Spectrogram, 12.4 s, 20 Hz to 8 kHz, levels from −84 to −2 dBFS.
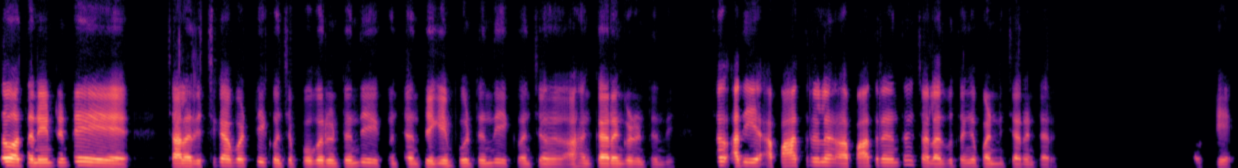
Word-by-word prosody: So 175 - +7
అతనేంటంటే 155 +3 +2 0.9
చాలా 135 +1 +7
rich - - -9
కాబట్టి 155 +1 +1
కొంచెం 140 -2 -4
పొగరుంటుంది, 140 +3 -2 0.2
కొంచెం 130 -1 -6
తెగింపు 135 +2 -1
ఉంటుంది, 140 +2 -6 0.2
కొంచెం 130 -1 -5 0.3
అహంకారం 135 -1 +3
గూడా 130 -1 -3
ఉంటుంది. 115 -1 -18 0.4
సో 180 - +2 0.2
అది 160 +1 -2 0.2
ఆ - - +4
పాత్ర‌ల 165 +2 +2 0.2
ఆ - - +2
పాత్రలంతా 160 +6 -1
చాలా 135 -2 +1
అద్భుతంగా 140 +2 -8
పండించారంటారు. 130 - -5 1.4
ఓకే. - - -12
140 Hz, 115 wpm, -23 LUFS, 130-155 Hz, 1.4 s, సో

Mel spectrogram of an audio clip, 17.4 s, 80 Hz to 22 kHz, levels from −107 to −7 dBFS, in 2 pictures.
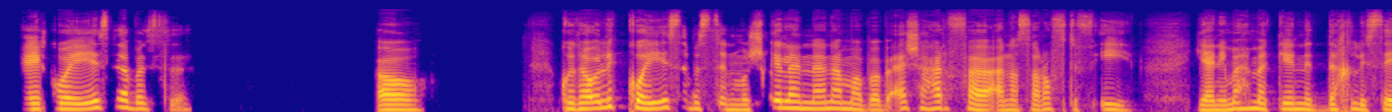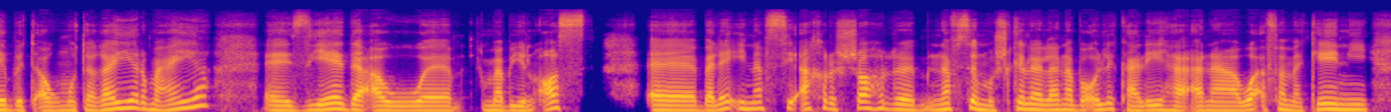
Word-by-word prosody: هي 195 - +4
كويسة 210 +6 +2
بس 205 -5 -5 1.3
آه، 175 -1 +6 0.8
كنت 205 0 +1
هاقول 210 +3 +6
لِك 280 - 0
كويسة، 235 +1 +4
بس 210 -1 -6
المشكلة 195 +6 +1
إن 215 -2 +1
أنا 215 +1 +2
ما 195 -3 0
بابقاش 185 +6 -3
عارفة 210 -6 +1
أنا 170 +1 -1
صرفت 175 +2 -5
في - - -17
إيه. 175 -5 -4 0.4
يعني 165 -1 +2
مهما 205 +3 +2
كان 195 0 0
الدَخْل 180 +1 -2
ثابت 165 -3 0
أو 145 0 0
مُتغيّر، 180 +9 0
معايا 225 - 0 0.3
آآ 160 -1 0
زيادة 175 +5 +2
أو 155 -1 +1 0.4
ما 155 0 0
بينقص، 155 +9 -1 0.4
آآ 160 -1 +3
بالاقي 195 +9 -1
نَفْسي 215 +1 -3
آخِر 195 -1 -2
الشهر 195 -3 0
نَفْس 195 +5 -1
المشكلة 185 +1 0
اللي 170 -1 +1
أنا 175 0 0
باقول 170 +2 -1
لِك 190 -4 -5
عليها، 155 +1 -1
أنا 150 -1 -1
واقفة 180 +3 0
مكاني 180 +3 -1
185 Hz, 160 wpm, -23 LUFS, 165-210 Hz, 1.3 s, آه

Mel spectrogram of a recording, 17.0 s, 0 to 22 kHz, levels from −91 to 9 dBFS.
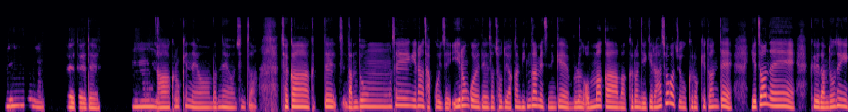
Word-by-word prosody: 음, 250 +3 0 0.9
네네네. 175 -2 +2 0.7
음 210 +1 +2
아, 180 +1 +2
그렇겠네요. 185 -5 -2
맞네요, 180 -1 -1
진짜. 185 +1 -8 0.5
제가 205 -1 +4
그때 205 +3 -1
진 - - -12
남동생이랑 215 +4 0
자꾸 190 0 -4
이제 170 -1 -3
이런 250 +3 +2
거에 210 -5 +1
대해서 185 -1 0
저도 195 +2 -3
약간 190 +2 -1
민감해지는 200 -3 0
게 195 -2 +1
물론 185 +2 0
엄마가 195 0 +2
막 175 -2 -3
그런 195 -2 0
얘기를 190 +3 +1
하셔 240 - 0
가지고 200 - -1
그렇기도 195 +2 -3
한데 210 -3 +1 0.4
예전에 230 - +3 0.3
그 215 - -1
남동생이 200 +4 +3
200 Hz, 270 characters per minute, -22 LUFS, 180-220 Hz, 0.9 s, 제가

